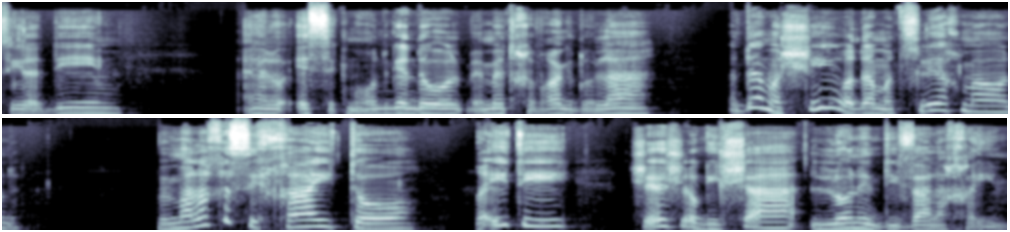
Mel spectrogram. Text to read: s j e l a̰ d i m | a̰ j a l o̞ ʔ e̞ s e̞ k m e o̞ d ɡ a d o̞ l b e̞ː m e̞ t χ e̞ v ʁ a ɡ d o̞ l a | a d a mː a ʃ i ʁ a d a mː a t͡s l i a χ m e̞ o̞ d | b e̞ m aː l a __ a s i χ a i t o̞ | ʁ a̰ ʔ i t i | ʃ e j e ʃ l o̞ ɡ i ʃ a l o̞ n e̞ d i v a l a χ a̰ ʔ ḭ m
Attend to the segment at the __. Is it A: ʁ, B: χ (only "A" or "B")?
B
